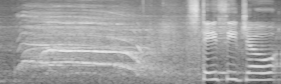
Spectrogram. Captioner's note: audience applauding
